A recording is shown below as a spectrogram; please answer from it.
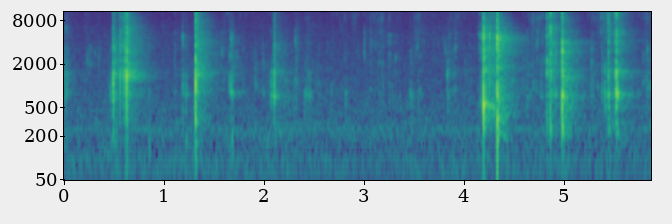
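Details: Cola the Doberman eats raw chicken, a first try at uncut chicken: sharp bone crunches in irregular bursts, separated by short quiet gaps, with a cluster of loud bites toward the end.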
